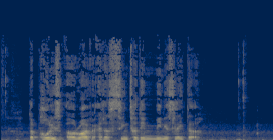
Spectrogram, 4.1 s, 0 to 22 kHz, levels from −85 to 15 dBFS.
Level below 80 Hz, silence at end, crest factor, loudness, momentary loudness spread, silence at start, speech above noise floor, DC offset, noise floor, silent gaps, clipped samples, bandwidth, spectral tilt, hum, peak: -54 dBFS; 0.4 s; 20 dB; -25 LUFS; 9 LU; 0.25 s; 26 dB; under 0.1%; -50 dBFS; none; under 0.1%; 16.5 kHz; -5 dB/octave; none; -8 dBFS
